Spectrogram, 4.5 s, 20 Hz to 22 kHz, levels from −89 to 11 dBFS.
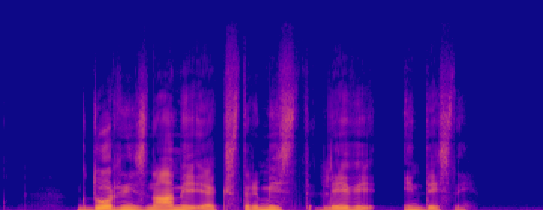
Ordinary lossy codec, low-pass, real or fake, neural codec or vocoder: none; 19.8 kHz; real; none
